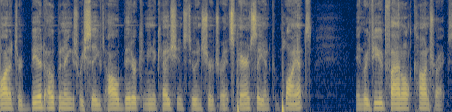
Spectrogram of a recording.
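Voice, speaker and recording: A man speaks with an Arkansas accent at a moderate pace. His intonation is monotone and flat. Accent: US Southern, Arkansas. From Arkansas Delta. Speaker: attorney for utility company. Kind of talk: formal opening statement at regulatory hearing.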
